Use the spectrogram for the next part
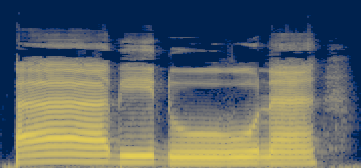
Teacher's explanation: kalau hamzah dia dilafalkan dari tenggorokan paling bawah atau tenggorokan paling dalam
